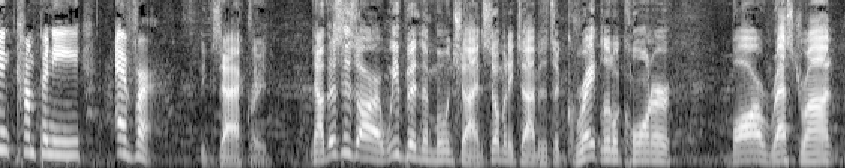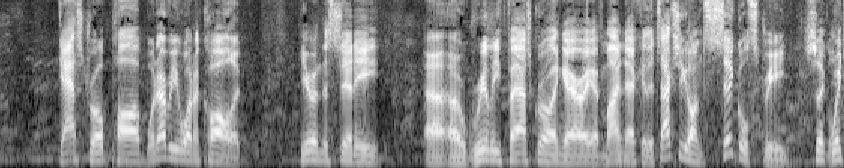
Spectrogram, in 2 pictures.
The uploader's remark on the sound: LIVE from the 1yr anniversary of Moonshine Restaurant in SPhilly. His Soundboard gets "christened" by a Pigeon.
